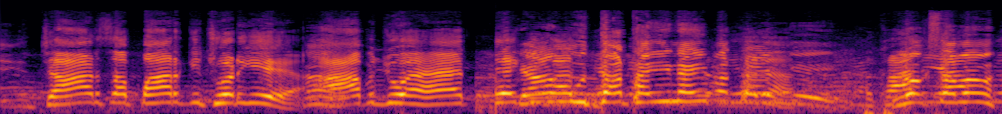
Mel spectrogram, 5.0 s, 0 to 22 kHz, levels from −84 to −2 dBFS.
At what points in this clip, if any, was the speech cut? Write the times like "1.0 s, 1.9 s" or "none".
2.4 s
